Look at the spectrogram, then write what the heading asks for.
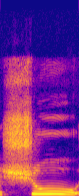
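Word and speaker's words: shoe: चलिए आगे बढ़ते हैं अगर ओ ई साथ में आ जाएगा तो ओ या उऊ जैसे कि टो इसमें ओ का साउंड आ रहा है शू इसमें उ का साउंड आ शू यानी बड़े उ के रूप में यह इसका प्रोनंसिएशन रहेगा ओ ई का कॉमिनेशन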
